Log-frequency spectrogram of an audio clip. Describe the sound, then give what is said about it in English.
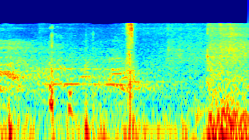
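A body check in an ice hockey game lands as a single sharp thump over a steady noisy background, followed shortly by a rougher burst of noise. “Oh, there's a tremendous check again. That certainly looked like charging.”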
